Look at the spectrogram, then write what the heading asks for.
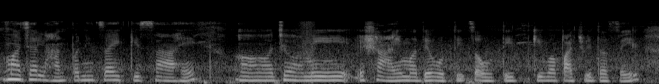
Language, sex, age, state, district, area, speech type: Marathi, female, 30-45, Maharashtra, Yavatmal, rural, spontaneous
